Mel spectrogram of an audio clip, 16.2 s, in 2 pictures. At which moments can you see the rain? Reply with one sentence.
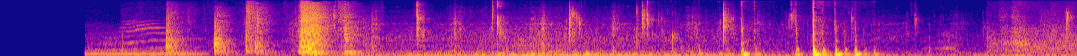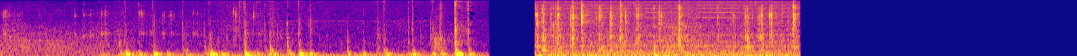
The rain can't be heard in this clip.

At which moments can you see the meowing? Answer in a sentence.
The meowing can be heard from 0.6 to 1.6 s.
